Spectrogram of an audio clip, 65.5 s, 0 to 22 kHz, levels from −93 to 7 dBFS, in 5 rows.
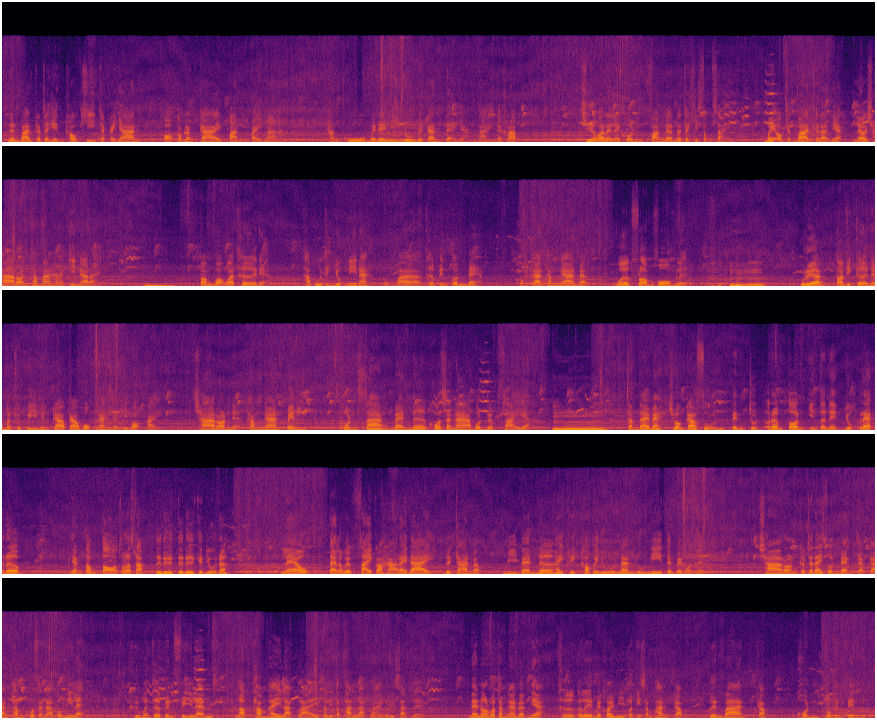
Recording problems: electrical hum; loud; throughout; 50 Hz, 10 dB below the speech

